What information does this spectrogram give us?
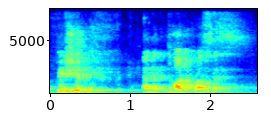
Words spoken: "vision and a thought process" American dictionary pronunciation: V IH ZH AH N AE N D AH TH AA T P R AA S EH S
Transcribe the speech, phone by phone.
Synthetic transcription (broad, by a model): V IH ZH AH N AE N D AH T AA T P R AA S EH S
